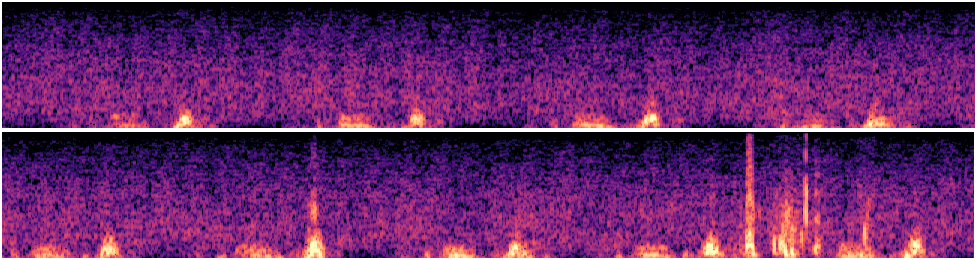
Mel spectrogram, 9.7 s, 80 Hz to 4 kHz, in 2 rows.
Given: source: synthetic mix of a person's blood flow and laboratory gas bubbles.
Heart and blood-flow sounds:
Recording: Doppler ultrasound of blood flow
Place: precordium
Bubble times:
8.54-8.67 s: bubbles
8.70-8.96 s: bubbles
9.14-9.23 s: bubbles
From the record:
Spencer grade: 1 (occasional bubble signal discernible with the cardiac motion signal, with majority of cardiac periods free of bubbles)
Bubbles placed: only in the low amplitude regions of the cardiac cycle

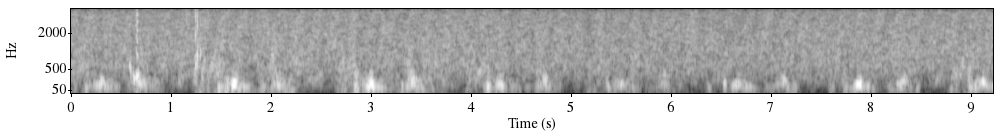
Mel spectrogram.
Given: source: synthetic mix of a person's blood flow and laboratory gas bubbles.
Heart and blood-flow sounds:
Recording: Doppler ultrasound of blood flow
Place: precordium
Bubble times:
0.55-0.74 s: bubbles
1.21-1.32 s: bubbles
From the record:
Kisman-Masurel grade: 121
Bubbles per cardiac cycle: 1 to 2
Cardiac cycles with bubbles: 10 to 50%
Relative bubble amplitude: barely perceptible (0.100 to 0.250)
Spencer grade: 2 (many but less than half of the cardiac periods contain bubble signals, singularly or in groups)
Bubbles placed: anywhere in the cardiac cycle

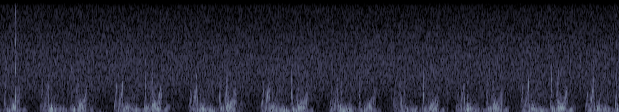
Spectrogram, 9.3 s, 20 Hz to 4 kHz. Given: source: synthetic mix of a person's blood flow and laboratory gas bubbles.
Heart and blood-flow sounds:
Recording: Doppler ultrasound of blood flow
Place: precordium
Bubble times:
0.20-0.29 s: bubbles
From the record:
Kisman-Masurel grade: 112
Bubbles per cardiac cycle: 1 to 2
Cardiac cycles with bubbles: 1 to 10%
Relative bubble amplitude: moderate (0.250 to 0.450)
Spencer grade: 1 (occasional bubble signal discernible with the cardiac motion signal, with majority of cardiac periods free of bubbles)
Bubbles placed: only in the low amplitude regions of the cardiac cycle

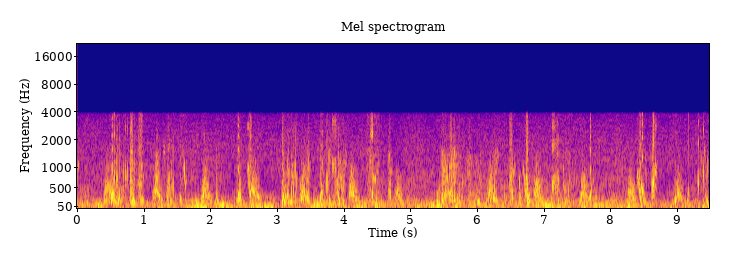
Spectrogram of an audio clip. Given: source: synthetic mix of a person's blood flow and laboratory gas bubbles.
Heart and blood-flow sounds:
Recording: Doppler ultrasound of blood flow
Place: subclavian vein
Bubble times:
0.00-0.02 s: bubbles
0.11-0.20 s: bubbles
0.47-1.01 s: bubbles
1.15-1.47 s: bubbles
1.53-1.66 s: bubbles
2.06-2.15 s: bubbles
2.35-2.65 s: bubbles
3.03-3.51 s: bubbles
3.60-4.12 s: bubbles
4.33-4.53 s: bubbles
4.64-4.75 s: bubbles
5.42-6.10 s: bubbles
6.22-6.33 s: bubbles
6.40-6.83 s: bubbles
7.08-7.42 s: bubbles
7.65-7.75 s: bubbles
8.37-8.55 s: bubbles
8.59-8.73 s: bubbles
8.93-9.02 s: bubbles
9.13-9.17 s: bubbles
9.28-9.49 s: bubbles
From the record:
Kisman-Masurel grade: 243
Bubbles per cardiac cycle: several, 3 to 8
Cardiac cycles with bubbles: 100%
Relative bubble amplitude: loud (0.450 to 0.775)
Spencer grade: 3 (all of the cardiac periods contain showers or single bubble signals, but not dominating or overriding the cardiac motion signals)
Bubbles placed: anywhere in the cardiac cycle

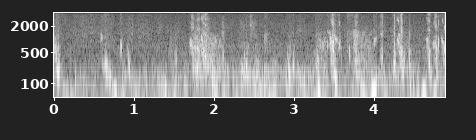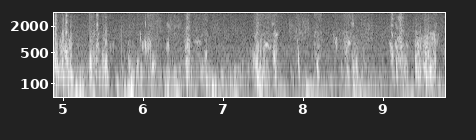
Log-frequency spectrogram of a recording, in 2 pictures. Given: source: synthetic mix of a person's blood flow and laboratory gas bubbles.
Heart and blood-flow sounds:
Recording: Doppler ultrasound of blood flow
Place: subclavian vein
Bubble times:
0.00-0.11 s: bubbles
0.58-0.72 s: bubbles
0.80-0.99 s: bubbles
1.50-1.55 s: bubbles
1.68-2.14 s: bubbles
2.31-2.59 s: bubbles
2.62-2.69 s: bubbles
2.90-3.04 s: bubbles
3.25-3.60 s: bubbles
3.65-4.14 s: bubbles
4.21-4.48 s: bubbles
4.64-5.16 s: bubbles
5.33-5.64 s: bubbles
5.81-5.86 s: bubbles
5.91-6.20 s: bubbles
6.29-6.33 s: bubbles
6.50-6.82 s: bubbles
7.35-7.70 s: bubbles
7.91-7.99 s: bubbles
8.14-8.23 s: bubbles
8.37-8.82 s: bubbles
9.08-9.31 s: bubbles
9.40-9.70 s: bubbles
From the record:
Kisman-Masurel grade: 242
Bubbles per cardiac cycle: several, 3 to 8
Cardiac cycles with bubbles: 100%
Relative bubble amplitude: moderate (0.250 to 0.450)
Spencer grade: 3 (all of the cardiac periods contain showers or single bubble signals, but not dominating or overriding the cardiac motion signals)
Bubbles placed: anywhere in the cardiac cycle

